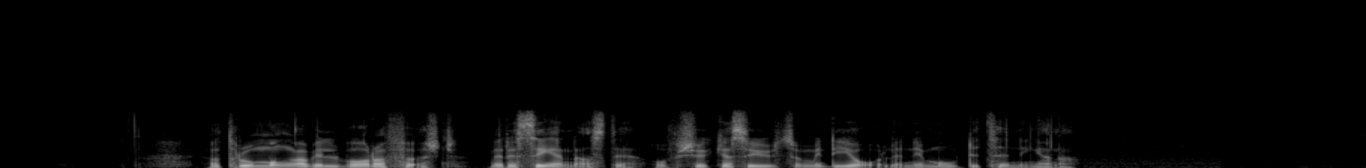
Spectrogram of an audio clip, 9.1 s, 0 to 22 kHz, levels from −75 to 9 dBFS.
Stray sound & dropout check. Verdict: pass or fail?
pass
